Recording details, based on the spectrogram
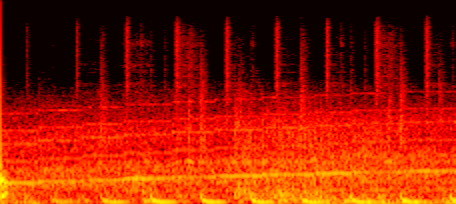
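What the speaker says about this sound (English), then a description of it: "Listen to that marvellous two-tone engine starting up" An engine starting up in a flight-sim game, with a two-tone note: a steady drone with a slowly rising whine and a regular low thumping pulse, held at an even, moderate level.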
